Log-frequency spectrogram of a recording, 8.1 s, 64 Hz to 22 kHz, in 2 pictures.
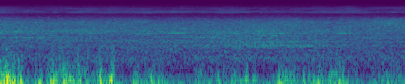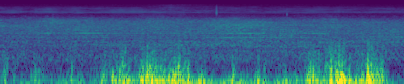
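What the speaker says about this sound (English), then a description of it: "This might be the Emirates Airbus A380 arrival from Christchurch." An Emirates Airbus A380 arriving at Sydney Airport from Christchurch, heard as a steady low jet rumble with wind buffeting the microphone, swelling louder toward the end as it draws nearer.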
